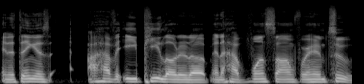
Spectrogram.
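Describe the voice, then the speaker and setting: A man talks in an unremarkable speaking voice at medium pitch. His pace is fairly quick and his intonation fairly even. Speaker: podcast host. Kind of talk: casual chat.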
